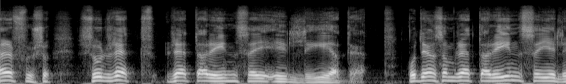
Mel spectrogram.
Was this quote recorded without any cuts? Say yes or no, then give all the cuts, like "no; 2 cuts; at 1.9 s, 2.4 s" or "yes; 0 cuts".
no; 2 cuts; at 1.6 s, 4.0 s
